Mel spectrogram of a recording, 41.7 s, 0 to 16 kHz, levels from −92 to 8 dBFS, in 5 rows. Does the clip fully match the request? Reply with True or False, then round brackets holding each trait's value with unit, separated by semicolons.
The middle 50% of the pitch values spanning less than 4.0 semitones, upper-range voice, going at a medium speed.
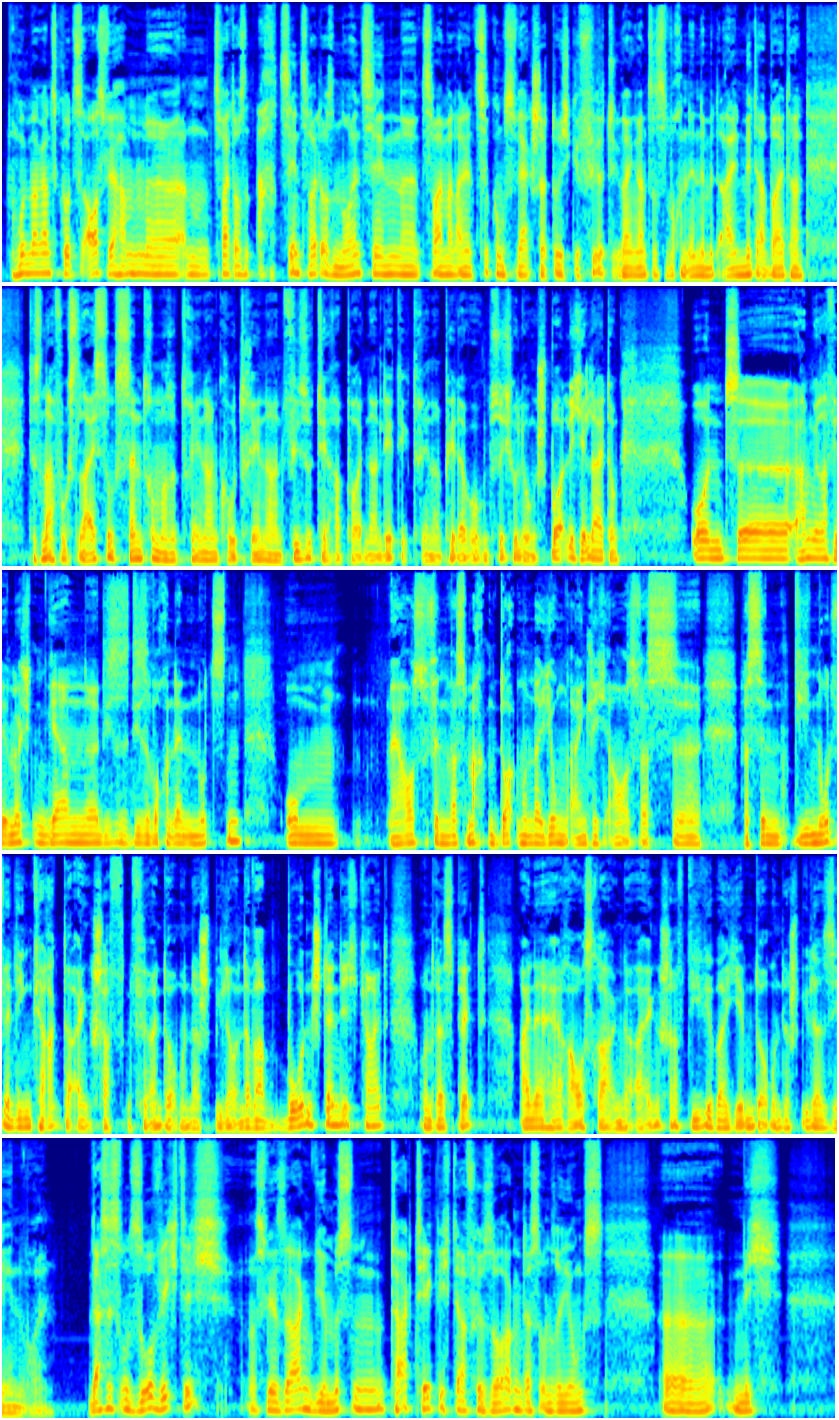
False (2.9 semitones; 105 Hz; 140 wpm)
